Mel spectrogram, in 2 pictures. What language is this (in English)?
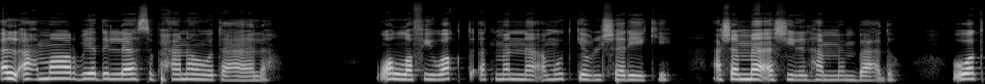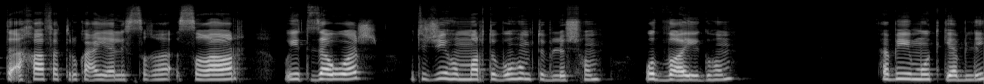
Hijazi Arabic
